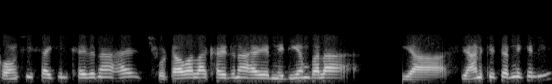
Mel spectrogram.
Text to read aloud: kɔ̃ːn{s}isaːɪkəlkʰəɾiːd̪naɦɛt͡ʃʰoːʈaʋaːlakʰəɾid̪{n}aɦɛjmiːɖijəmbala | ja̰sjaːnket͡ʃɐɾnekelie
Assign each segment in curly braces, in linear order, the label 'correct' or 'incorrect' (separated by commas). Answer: correct, correct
